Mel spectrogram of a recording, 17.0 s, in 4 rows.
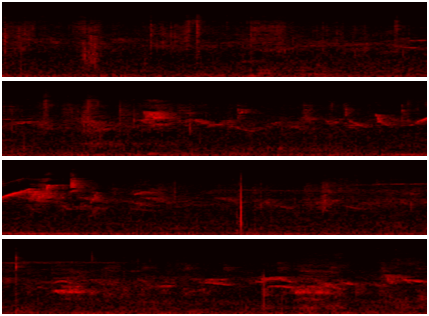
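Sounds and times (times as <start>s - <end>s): birds chirping and calling: 0.0s - 17.0s.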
